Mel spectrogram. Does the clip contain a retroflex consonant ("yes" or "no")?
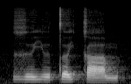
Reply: no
